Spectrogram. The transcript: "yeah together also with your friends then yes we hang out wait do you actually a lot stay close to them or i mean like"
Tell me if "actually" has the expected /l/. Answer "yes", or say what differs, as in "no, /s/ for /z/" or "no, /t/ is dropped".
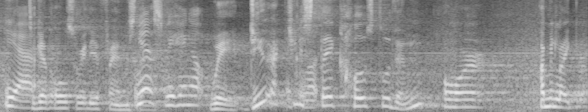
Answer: no, /l/ is dropped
